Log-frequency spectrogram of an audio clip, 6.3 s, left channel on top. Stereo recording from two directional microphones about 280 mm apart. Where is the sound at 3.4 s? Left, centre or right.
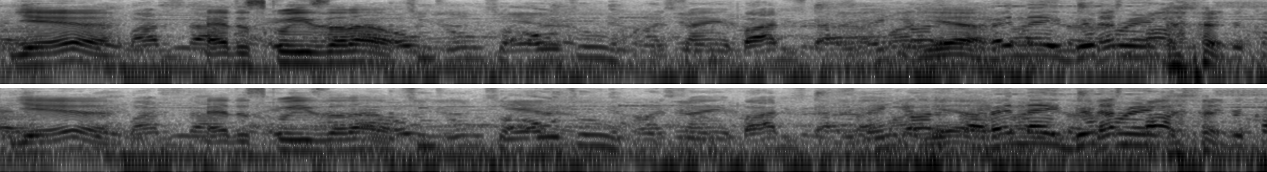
Left.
